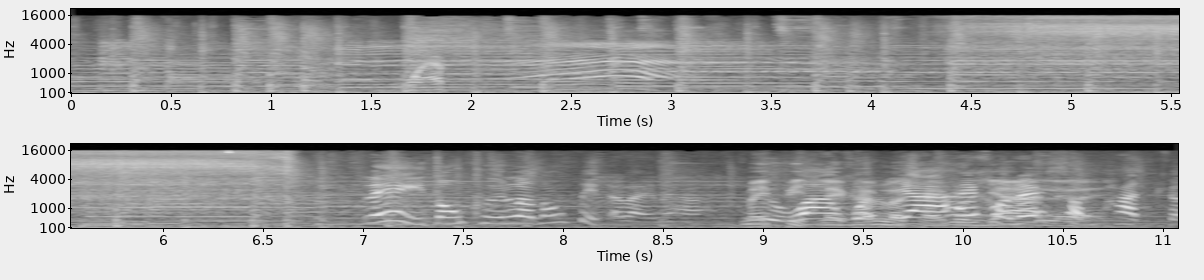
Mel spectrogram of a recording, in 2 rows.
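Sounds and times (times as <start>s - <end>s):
background music with steady beat: 0.0s - 11.0s
cordless drill driving into wood: 4.4s - 6.8s.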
